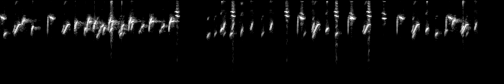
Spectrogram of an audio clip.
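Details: European goldfinch song meant to motivate other goldfinches: a fluent twittering run, a short pause, then choppier liquid chirps mixed with sharp clicking ticks.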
